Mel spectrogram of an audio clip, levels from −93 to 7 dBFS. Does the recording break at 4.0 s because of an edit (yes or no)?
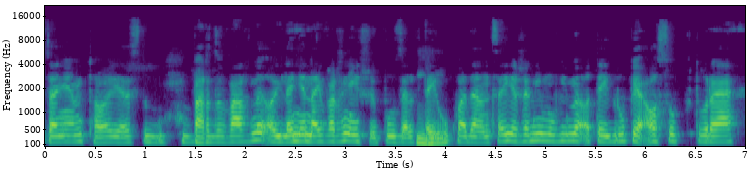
no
